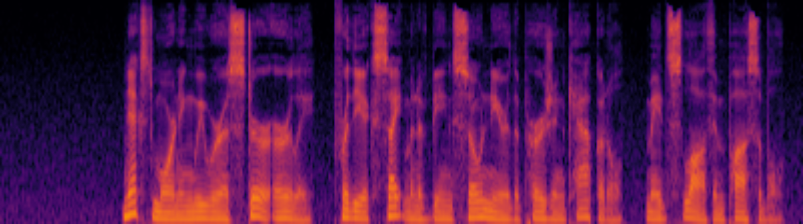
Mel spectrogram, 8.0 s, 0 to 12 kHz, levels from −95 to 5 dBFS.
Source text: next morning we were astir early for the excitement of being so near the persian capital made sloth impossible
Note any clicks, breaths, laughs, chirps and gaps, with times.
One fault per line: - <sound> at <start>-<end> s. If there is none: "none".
none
